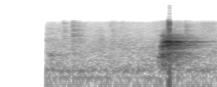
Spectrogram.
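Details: A Beagle gives a single sharp, loud bark after a moment of low background hum, the bark ringing briefly before fading.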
